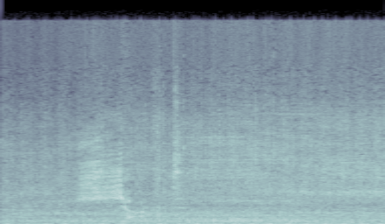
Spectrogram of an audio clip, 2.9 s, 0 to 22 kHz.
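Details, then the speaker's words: Chevy Blazer with sputtering idle, first start: uneven, lumpy chugging about three to four beats a second, dropping between three and four cylinders; owner suspects bad gas, rough running. "sounds like it's running on at least 4 cylinders so I'm going to go ahead and move it over there real quick and we'll get started oh down to three back to four okay that is straight bad gas woo chucking like a choo choo train"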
